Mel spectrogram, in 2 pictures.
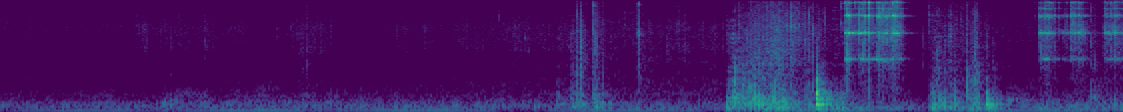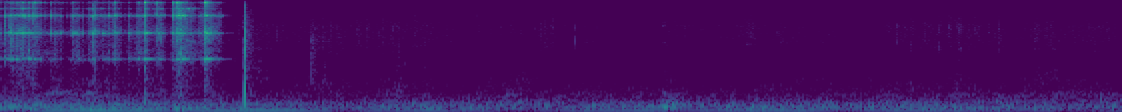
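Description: Fingers rustle softly through hair.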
